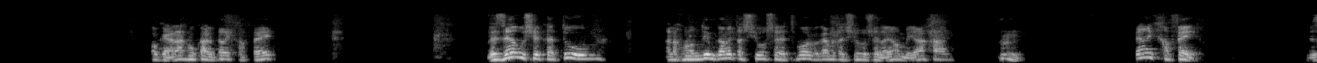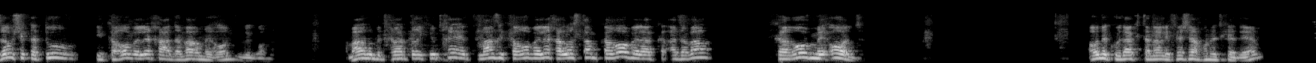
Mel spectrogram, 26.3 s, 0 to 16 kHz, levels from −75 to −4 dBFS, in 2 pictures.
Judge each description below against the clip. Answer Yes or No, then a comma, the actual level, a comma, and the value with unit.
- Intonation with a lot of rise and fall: Yes, wide, 6.1 semitones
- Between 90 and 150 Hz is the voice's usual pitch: No, medium, 175 Hz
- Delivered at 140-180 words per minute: No, average, 120 wpm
